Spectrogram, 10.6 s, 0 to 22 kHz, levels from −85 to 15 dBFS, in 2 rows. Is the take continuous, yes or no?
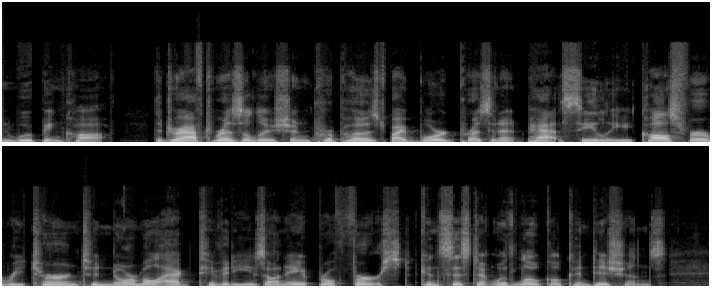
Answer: no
